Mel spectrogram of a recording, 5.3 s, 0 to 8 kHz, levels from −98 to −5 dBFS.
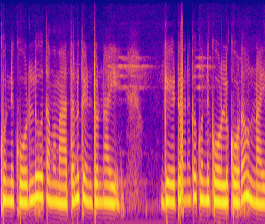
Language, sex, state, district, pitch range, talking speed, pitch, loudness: Telugu, female, Andhra Pradesh, Chittoor, 195-225 Hz, 135 wpm, 205 Hz, -12 LUFS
